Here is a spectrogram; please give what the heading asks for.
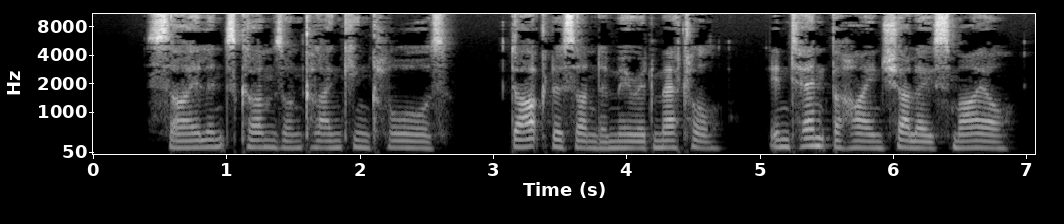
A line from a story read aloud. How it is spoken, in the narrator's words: said, a subsonic rumble pitched up to human hearing by a transcoder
